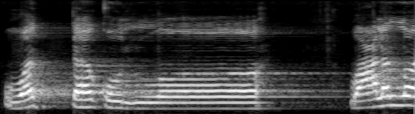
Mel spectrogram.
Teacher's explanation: यहाँ पर अल्लाह को पुर पढ़ेंगे। खड़ा ज़बर है, एक अलिफ के बराबर खींचेंगे। फल्यतवक्कलिल यहाँ पर लाम साकिन हर्फ है तो पीछे वाले मुतहरिक हर्फ लाम से मिलकर पढ़ा जाएगा।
